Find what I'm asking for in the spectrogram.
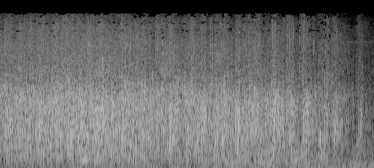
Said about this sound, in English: We'll have another round of applause, please.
